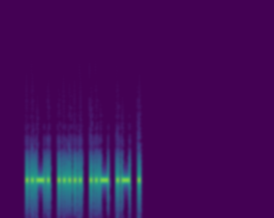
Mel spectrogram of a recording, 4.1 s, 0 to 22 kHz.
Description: Morse code, heard as a keyed tone, about 31 wpm, 700 Hz. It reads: F5UAE
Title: DXCC-100 Call Signs - 5 Characters - Repeated 3x - 30wpm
